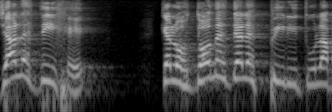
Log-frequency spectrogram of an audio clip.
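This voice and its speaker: A man speaks at a very slow pace. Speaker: pastor. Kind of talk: sermon teaching. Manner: calm, measured pace.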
